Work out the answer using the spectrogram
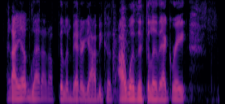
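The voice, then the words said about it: Stuffy, congested voice. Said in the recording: “these allergies ain't no joke, y'all ... I sound like a stuffed animal ... Sore throat, runny nose.”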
